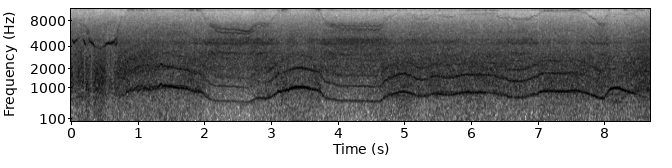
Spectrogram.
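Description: Brushless motors and propellers of an Acrobrat FPV quadcopter, heard from its onboard camera, whining with a pitch that rises and falls repeatedly as the throttle changes.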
